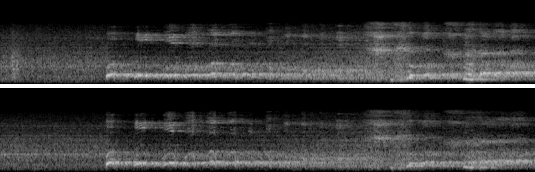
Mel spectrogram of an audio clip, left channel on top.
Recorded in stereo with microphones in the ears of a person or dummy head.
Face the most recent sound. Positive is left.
turn(degrees=15)  # may be behind; listen again after turning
